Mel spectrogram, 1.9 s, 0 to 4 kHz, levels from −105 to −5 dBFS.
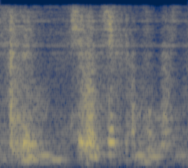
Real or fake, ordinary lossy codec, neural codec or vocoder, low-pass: fake; none; codec, 44.1 kHz, 0.9 kbps, DAC; 3.6 kHz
